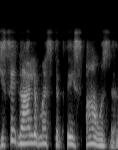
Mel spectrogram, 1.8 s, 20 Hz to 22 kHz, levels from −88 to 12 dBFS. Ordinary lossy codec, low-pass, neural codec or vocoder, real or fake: Opus, 16 kbps; 7.2 kHz; none; real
